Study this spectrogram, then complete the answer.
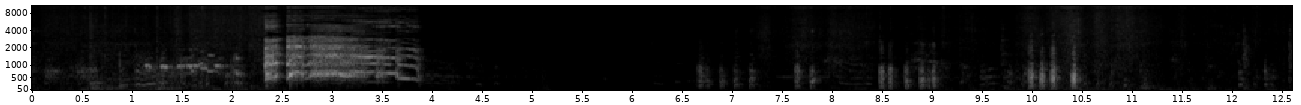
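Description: A rooster crows loudly and close for a couple of seconds, followed by a pause, then chickens cluck in scattered bursts.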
